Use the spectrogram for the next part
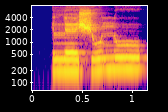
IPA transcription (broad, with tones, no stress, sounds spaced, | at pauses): l ɛ˨ ʃ o˨˦ n o˦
